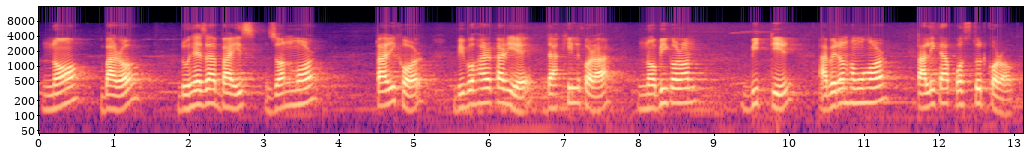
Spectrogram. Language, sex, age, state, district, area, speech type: Assamese, male, 30-45, Assam, Dhemaji, rural, read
